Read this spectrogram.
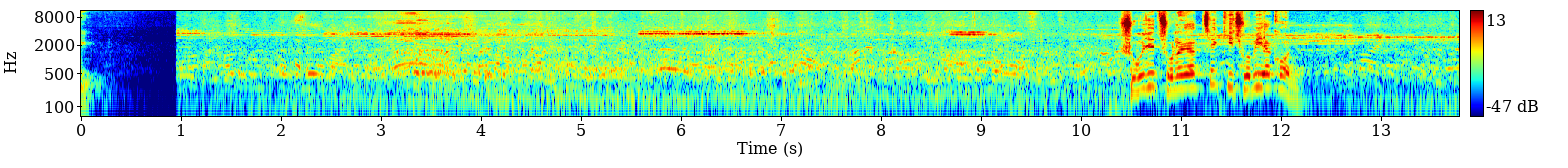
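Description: A crowd of men shouts and murmurs outdoors.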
